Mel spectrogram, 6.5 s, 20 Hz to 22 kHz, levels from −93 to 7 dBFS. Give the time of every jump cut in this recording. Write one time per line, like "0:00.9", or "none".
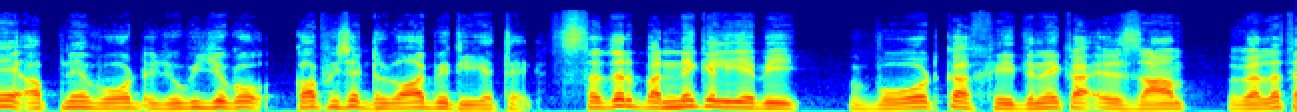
0:02.7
